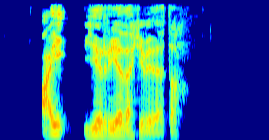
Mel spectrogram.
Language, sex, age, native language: Icelandic, male, 15, Icelandic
